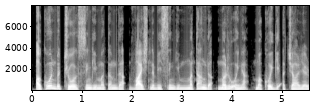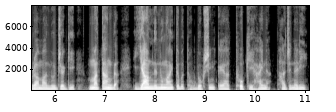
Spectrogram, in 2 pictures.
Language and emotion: Manipuri, neutral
